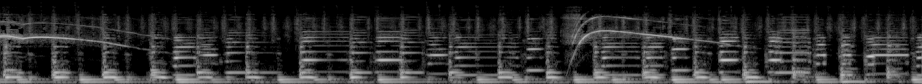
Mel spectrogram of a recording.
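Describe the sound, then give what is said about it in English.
A bouncy WYSO radio station jingle with a high toy whistle that swoops downward at the start and again midway, riding loudly over plucked, rhythmic backing. “I love the whistle.”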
